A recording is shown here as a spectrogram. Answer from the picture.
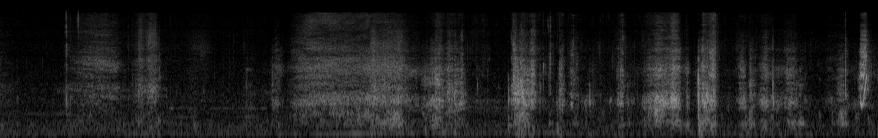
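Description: Crunchy food being bitten and chewed close to the microphone: a steady hiss about three seconds in, then a quick run of sharp crunches.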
